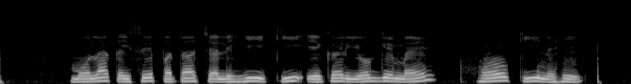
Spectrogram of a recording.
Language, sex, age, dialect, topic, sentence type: Chhattisgarhi, male, 18-24, Northern/Bhandar, banking, question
